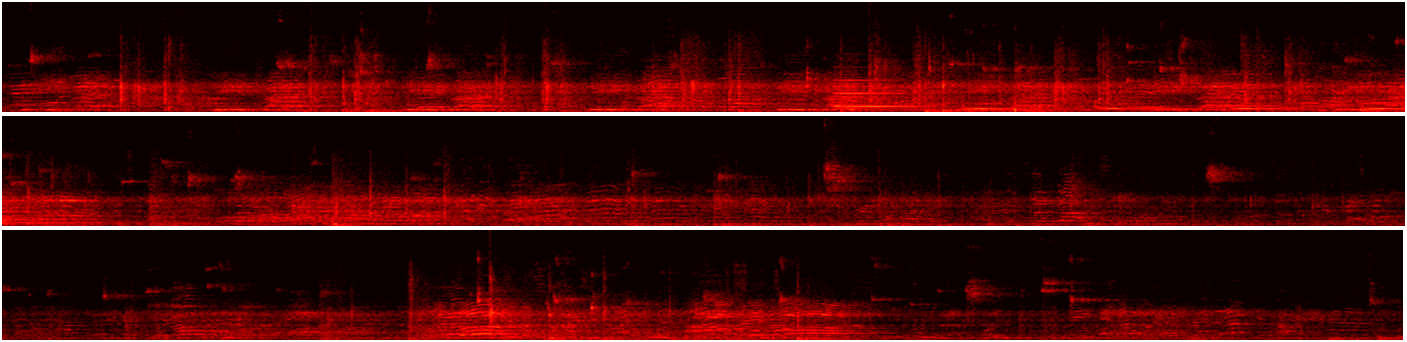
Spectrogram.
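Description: A basketball being dribbled on a hardwood gym floor, with players' and spectators' voices in the gymnasium.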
